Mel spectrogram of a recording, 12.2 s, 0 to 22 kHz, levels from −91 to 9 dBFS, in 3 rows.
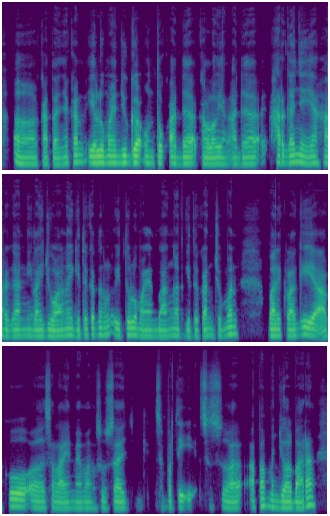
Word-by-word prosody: eee, 110 -3 +2
katanya 105 +1 -2
kan, 130 +1 +1
ya 120 -3 +4
lumayan 120 0 +4
juga 125 0 +6
untuk 115 -1 -1
ada, 115 0 +2
kalau 105 0 +2
yang 110 0 -3
ada 110 +1 -1 0.2
harganya 125 +1 +2
ya, 120 - +1
harga 105 -2 0
nilai 105 -1 -2
jualnya 105 +2 +1
gitu 105 0 -5
kan, 115 +2 -1
telu 125 +1 -2
itu 120 +2 -2
lumayan 105 -4 0
banget 105 +2 -3
gitu 105 -1 -4
kan. 110 +2 -1
Cuman 130 +5 -2 0.3
balik 110 -1 +2
lagi, 115 +2 +3
ya - - +3
aku, 125 -4 +2
eee, - - -1
selain 100 -2 -2
memang 100 -1 -6
susah 105 0 -1 0.4
seperti 115 0 -5
susa 110 -2 -2
apa, 115 +4 -1
menjual 115 -4 +1
barang, 105 +9 +2
110 Hz, 185 wpm, -23 LUFS, 105-120 Hz, 0.4 s, juga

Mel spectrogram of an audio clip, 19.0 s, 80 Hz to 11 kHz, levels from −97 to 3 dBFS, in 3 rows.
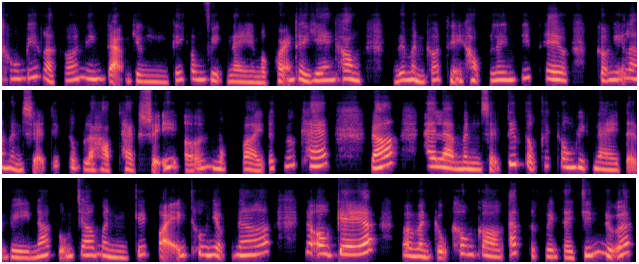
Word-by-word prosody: không 290 0 -5
biết 335 +3 -6
là 245 -5 0
có 250 +3 -2
nên 285 -2 -1
tạm - - +3
dừng 200 -3 -4
cái 250 +2 -4
công 270 -2 0
việc 235 - -2
này 200 -2 -3
một 180 -1 -3
khoảng 235 +3 +1
thời 260 -5 +1
gian 245 +2 +2
không 275 -2 +3 0.4
để 245 - +1
mình 255 -5 +3
có 255 - -3
thể 250 0 -2
học 245 - -2
lên 255 +1 +2
tiếp 315 +5 -8 0.2
theo. 270 -4 +4 0.3
Có 245 - 0
nghĩa 260 +2 0
là 305 -3 0
mình 225 -6 0
sẽ 200 - -3
tiếp 155 - -12
tục 260 0 -7
là - - +1
học - - -1
thạc - - -1
sĩ 470 - -1 0.2
ở 255 - -2
một 230 -2 +1 0.2
vài 200 -5 +1
đất 245 +2 -5
nước 320 +2 -4
khác, 330 +3 +3 0.4
đó. 280 +9 +8 0.3
Hay 305 -1 +2
là 270 -4 +6
mình 220 -2 +2
sẽ - - -4
tiếp 380 0 +4
tục - - -2
cái 310 - -14
công 275 -2 +3
việc 265 -2 -1
này, 205 -3 0
tại - - -2
vì 205 -2 +1
nó 250 +8 +1
cũng 255 - -2
cho 280 -2 +1
mình 230 -8 -1
cái 295 - -6
khoản - - +4
thu 315 -5 -4
nhập 275 0 +3
nó 285 +5 +2 0.4
nó 360 - +3
ô 325 -3 +5
kê 300 -1 +5
á, 355 - +11 0.3
mà - - +1
mình 240 -2 +3
cũng 400 -1 0
không 315 -2 -2
còn 250 -5 +1
áp 340 +1 +1
lực 235 - -9
về 230 -1 0
tài 205 -1 -1
chính 280 +6 +1
nữa. 265 0 +3
260 Hz, 245 wpm, -24 LUFS, 230-295 Hz, 0.4 s, á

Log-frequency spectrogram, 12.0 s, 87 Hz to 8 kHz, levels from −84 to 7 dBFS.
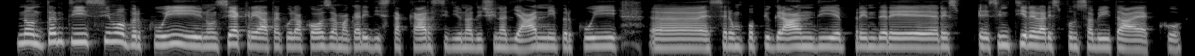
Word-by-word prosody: non 250 -2 +2
tantissimo, 270 +1 +2
per 215 -2 -2
cui 215 -1 +2
non 195 0 -3
si 235 +5 +2
è 230 - +7
creata 195 -3 0
quella 190 0 -2
cosa, 195 0 0
magari, 185 +2 -3
di 180 - -9
staccarsi 185 +1 -2
di 180 0 -8
una 180 0 -3
decina 175 +1 -5
di 175 -1 -3
anni, 185 +3 +2
per 180 -1 -6
cui, 190 0 -1 0.3
ehm, - - -4 0.5
essere 180 +4 -4
un 185 -1 -5
po' 195 0 -3
più 195 +1 -5
grandi 190 +1 +3
e 185 0 -3
prendere 185 -2 +2
resp 185 0 -5
e 195 -2 -2
sentire 215 +3 +1
la 200 - +5
responsabilità, 180 -4 0
ecco. 155 +2 -7
190 Hz, 170 wpm, -23 LUFS, 180-200 Hz, 0.5 s, è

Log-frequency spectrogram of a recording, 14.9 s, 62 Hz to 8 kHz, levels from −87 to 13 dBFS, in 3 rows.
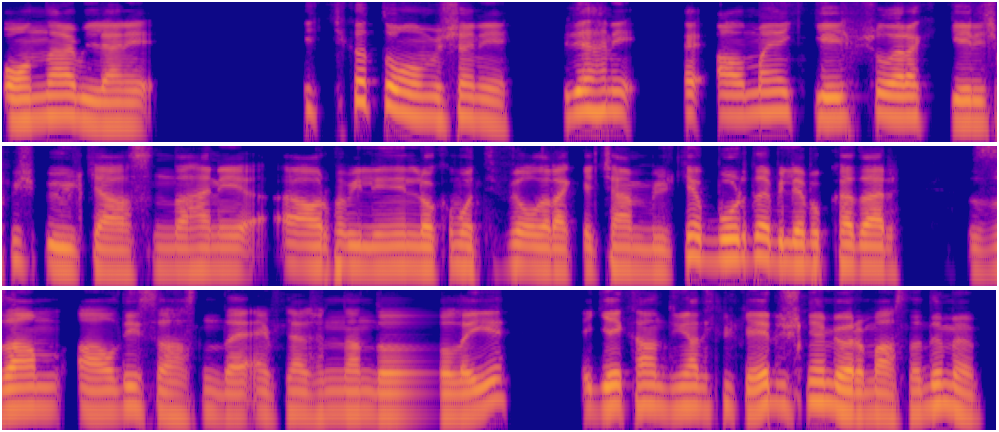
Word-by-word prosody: onlar 150 +2 +3
bile, 130 -2 +2
hani, 125 -1 0 0.8
2 195 -3 -13
katı 255 -4 +3
olmuş, 155 -7 +2
hani. 140 -6 0 0.3
Bir 160 - -7
de, 185 - +6
hani, 180 -1 -1 0.2
e, 170 - -1
Almanya 170 +2 0
gelişmiş 150 +2 +1
olarak, 155 -2 +4
gelişmiş 135 +1 -2
bir 125 - +2
ülke 115 0 -1
aslında. 115 +2 -3
Hani, 120 0 -1
Avrupa 130 -1 0
Birliği'nin 125 0 -1
lokomotifi 125 +1 -2
olarak 120 -3 +1
geçen 120 -1 -2
bir 115 - -2
ülke. 160 - -1
Burada 165 0 +4
bile 140 -1 +3
bu 135 - -2
kadar 130 -3 +2 0.4
zam 135 +4 +2
aldıysa 125 -1 -1
aslında 110 +1 -4
enflasyondan 120 +1 -4
dolayı, 110 +7 0 0.4
e, 135 - -5
geri 145 +2 +4
kalan 150 -1 0
dünyadaki 140 0 -2
ülkeleri 140 +2 +3
düşünemiyorum 145 -6 +3
aslında, 115 +2 -1
değil 155 0 +2
mi? 130 - +2
130 Hz, 175 wpm, -21 LUFS, 120-150 Hz, 0.8 s, de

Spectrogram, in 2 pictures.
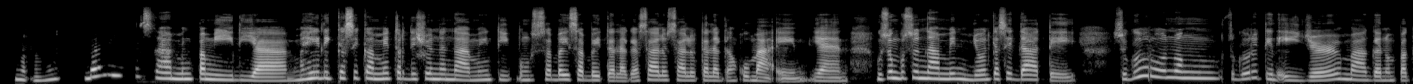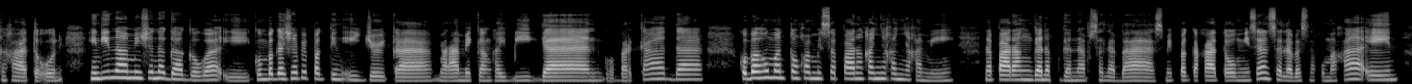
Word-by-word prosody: Mm. 210 +2 -6 0.2
Bale 410 +8 0 0.2
sa 280 -6 +1
aming 250 -1 +2
pamilya 200 -7 +3
mahilig 270 +8 +2
kasi 290 0 +9
kami 260 -2 +2
tradisyon 255 -1 +1
na - - 0
namin 210 -1 +1
tipong 210 -1 -6
sabay-sabay 215 -2 +1
talaga, 165 -1 -1
salo-salo 205 -2 +1
talagang 180 -2 -2
kumain 165 -7 0
'yan. 165 -1 +1 0.3
Gustong-gusto 290 +4 +3
namin 255 -3 +3
'yon 220 +1 -1
kasi 250 +1 +2
dati 215 -8 0 0.4
siguro 340 +8 -1
nung 285 -3 -1
siguro 255 +5 -5
teenager 190 -3 0
mga 205 -5 -1
gano'ng 185 0 -5
pagkakataon, 185 -2 -4 0.3
hindi 275 +3 +5
namin 305 -2 +4
siya 290 0 +1
nagagawa 215 -6 -1
eh. 165 -1 -6
Kumbaga 250 +2 +1
siyempre 280 +2 -2
'pag 255 -2 -2
teenager 205 -5 -4
ka, 170 0 +1
marami 175 +1 -1
kang 175 0 -6
kaibigan 180 0 +3
o - - -16
barkada. 235 +5 -3 0.3
Kumbaga 295 +3 +3
humantong 305 -2 0
kami 280 -1 -2
sa 275 +1 -1
parang 265 0 +2
kanya-kanya 265 -4 -3
kami, 180 -2 -9 0.3
na 215 - -2
parang 215 0 +4
ganap-ganap 190 -4 -2
sa - - -5
labas. 175 -1 -2
May 180 - -10
pagkakataon 190 -2 -1
minsan 225 +10 -1
sa 230 - 0
labas 180 +1 -3
na 180 - -18
kumakain 210 +4 0
215 Hz, 135 wpm, -21 LUFS, 180-255 Hz, 0.4 s, kasi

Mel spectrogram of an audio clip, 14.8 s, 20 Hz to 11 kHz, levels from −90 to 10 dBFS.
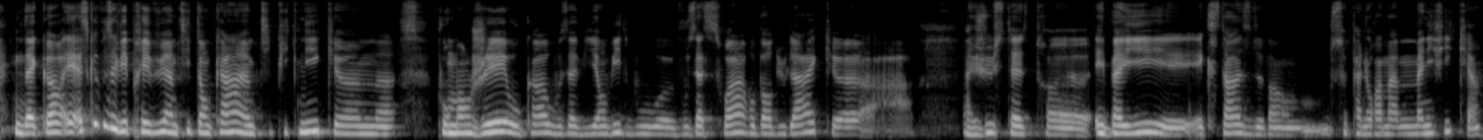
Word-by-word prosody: D'accord 210 +2 +5
et 220 - +1
est-ce 245 - +3
que 410 - +6
vous 335 - +4
aviez 230 -5 +7
prévu 225 0 +3
un 210 - +4
petit 220 +2 -2
en-cas, 215 +2 +1
un 195 -4 +3
petit 190 +2 -14
pique-nique, 220 +3 +2
hem, 180 -2 -2 0.4
pour 200 - +3
manger 195 +4 +5
au 195 -4 +2
cas 200 +2 -5
où 195 - -3
vous 175 0 -8
aviez 175 0 -5
envie 185 +4 -3
de 180 - -14
vous, 175 0 -7
heu, 165 -1 -6
vous 170 +1 -9
asseoir 185 +3 -3
au - - -3
bord 180 -1 -4
du 175 +1 -11
lac, 215 +4 -5
heu, 165 -1 -6
à - - -17 0.5
à 165 -3 -3
juste 200 +5 -4
être, 180 -1 -3
heu, 155 -3 -4
ébahi 195 +3 +3
et 160 -1 -2
extase 190 +1 -5
devant 160 -1 -6 0.4
ce 210 - -11
panorama 175 -2 -7
magnifique? 180 +3 -6
185 Hz, 180 wpm, -25 LUFS, 175-205 Hz, 0.5 s, aviez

